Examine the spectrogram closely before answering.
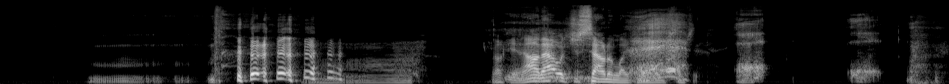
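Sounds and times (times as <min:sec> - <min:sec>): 
person imitating a growl: 0:00.9 - 0:02.1, 0:03.0 - 0:04.4, 0:05.0 - 0:07.7, 0:08.5 - 0:09.2
speech: 0:01.8 - 0:03.4, 0:05.0 - 0:07.6.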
